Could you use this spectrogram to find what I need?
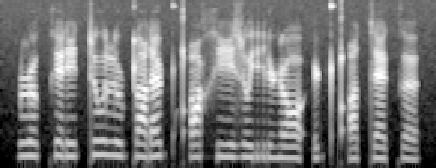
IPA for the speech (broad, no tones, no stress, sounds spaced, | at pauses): ɭ ʊ k ɪ ɾ i t u l u ʈ ɑ ɾ æ ʈ qʼ ɔ x i z u rʲ ə ɳ ɔ ʔ ɪ ʈ qʼ ʌ t ɛ k ə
